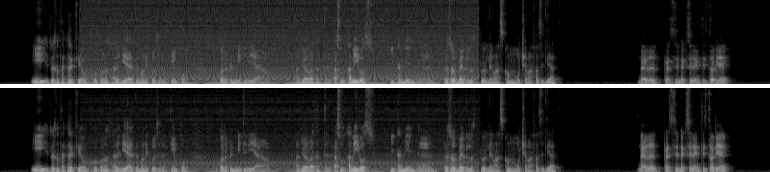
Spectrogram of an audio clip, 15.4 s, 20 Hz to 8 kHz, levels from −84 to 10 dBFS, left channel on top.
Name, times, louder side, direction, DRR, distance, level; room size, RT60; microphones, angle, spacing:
voice 1, 0.6-4.0 4.4-5.4 5.9-7.5 7.8-8.6 8.9-11.1, equal, 5° left, 6 dB, 0.4 m, -31 dB
sound 1, 1.6-9.6, left 5 dB, 55° left, 0.5 m, -43 dB
voice 2, 8.1-8.7 12.7-14.5, right 3 dB, 90° right, 7 dB, 0.8 m, -34 dB
4.1 x 3.6 x 3.5 m, 0.31 s
head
